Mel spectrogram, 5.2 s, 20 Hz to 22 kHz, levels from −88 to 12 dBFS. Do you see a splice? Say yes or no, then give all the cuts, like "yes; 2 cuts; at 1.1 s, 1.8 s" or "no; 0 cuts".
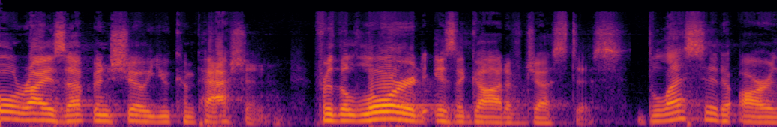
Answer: yes; 2 cuts; at 1.9 s, 4.2 s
